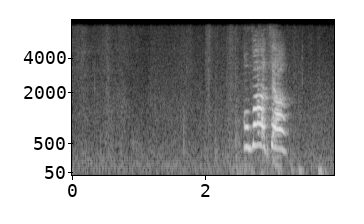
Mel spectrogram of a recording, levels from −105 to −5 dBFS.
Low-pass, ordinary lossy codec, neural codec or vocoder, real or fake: 7.2 kHz; none; none; real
